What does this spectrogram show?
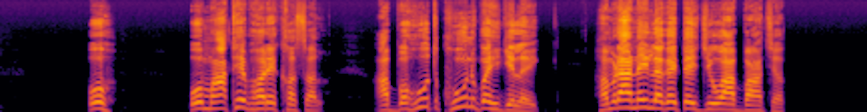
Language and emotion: Maithili, fearful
